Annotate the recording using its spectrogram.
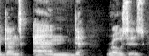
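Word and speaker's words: Guns N' Roses: a lot of abbreviations they don't say Guns and Roses they say Guns and Roses because when you pronounce it that's the way it sounds Guns and Roses Guns and right the D is kind of Silent right guns and roses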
